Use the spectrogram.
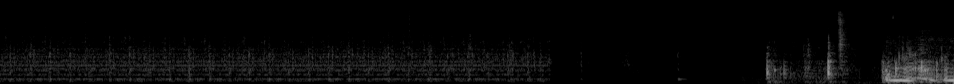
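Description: A sewing machine hums steadily while sewing a second seam on a pocket, a continuous mechanical whir that stops halfway, followed by quiet handling and louder clattering noises.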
